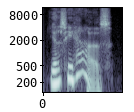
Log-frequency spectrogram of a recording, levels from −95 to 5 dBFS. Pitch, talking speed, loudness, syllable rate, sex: 250 Hz, 180 wpm, -17 LUFS, 3.7 syllables/s, female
